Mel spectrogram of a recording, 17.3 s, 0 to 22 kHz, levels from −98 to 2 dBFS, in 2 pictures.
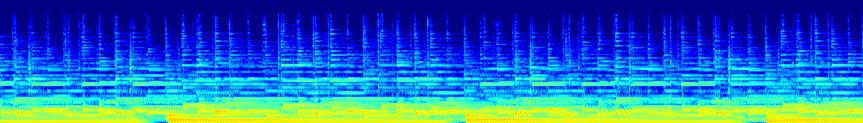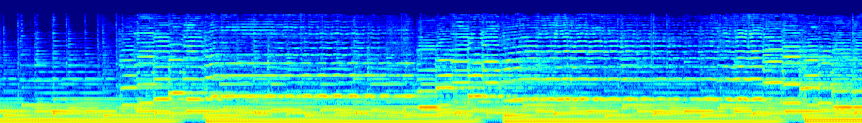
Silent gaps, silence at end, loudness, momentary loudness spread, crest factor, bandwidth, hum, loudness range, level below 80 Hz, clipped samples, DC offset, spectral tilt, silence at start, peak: none; 0 s; -31 LUFS; 6 LU; 14 dB; 13 kHz; none; 3 LU; -36 dBFS; under 0.1%; under 0.1%; -6.5 dB/octave; 0 s; -16 dBFS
